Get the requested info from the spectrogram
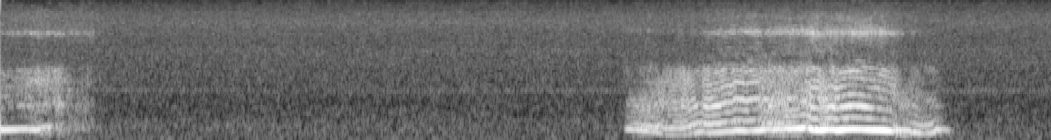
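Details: Domestic cat snoring loudly: a brief end of one breath, a quiet gap of nearly three seconds, then a long droning snore of about one and a half seconds with a wavering, slightly buzzy tone.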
